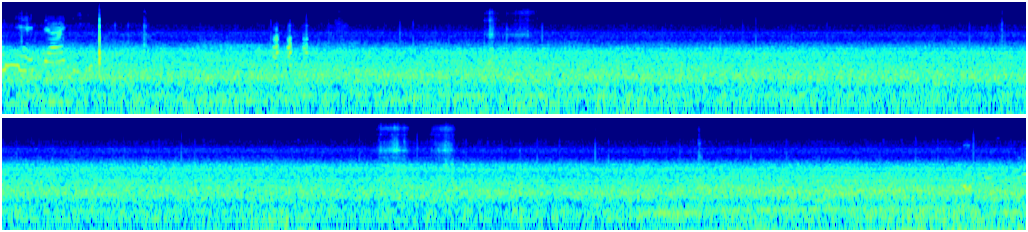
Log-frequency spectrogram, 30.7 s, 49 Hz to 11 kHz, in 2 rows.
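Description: Steady road and engine noise inside a moving car's cabin, picked up by a dashcam. A few short higher sounds stand out: a brief hiss about 7 seconds in and two more a little past the 20-second mark.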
